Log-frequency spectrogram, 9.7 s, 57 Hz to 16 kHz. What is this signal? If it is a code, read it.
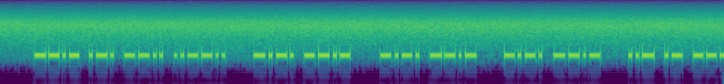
Morse code, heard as a keyed tone, hand-sent with a straight key, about 27 wpm, 400 Hz. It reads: QRZ? CQ CQ CQ …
